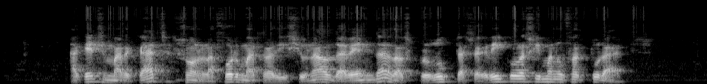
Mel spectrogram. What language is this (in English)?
Catalan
